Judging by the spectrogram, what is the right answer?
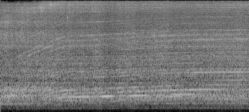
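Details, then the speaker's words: South Bend drill press running on highest speed: steady motor hum with faint intermittent squeal, noisier than before; worn pulley or spindle bearing suspected, bearings to be replaced. "It's kind of faint, and it is a bit of a squealing noise. I'm not sure if the camera will pick it up, but it definitely is noisier than it used to be."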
